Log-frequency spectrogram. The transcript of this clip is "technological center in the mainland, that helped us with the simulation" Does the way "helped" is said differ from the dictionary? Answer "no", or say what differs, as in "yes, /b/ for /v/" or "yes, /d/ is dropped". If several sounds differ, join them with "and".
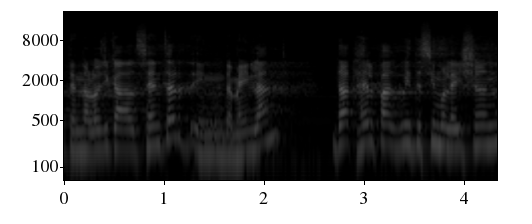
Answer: yes, /t/ is dropped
